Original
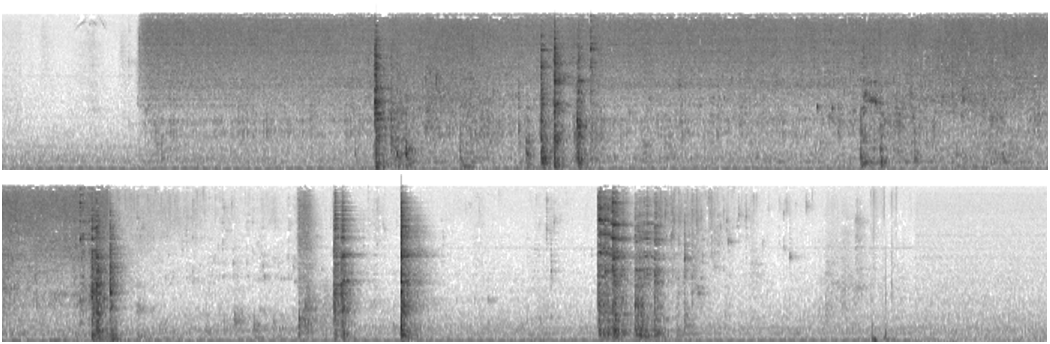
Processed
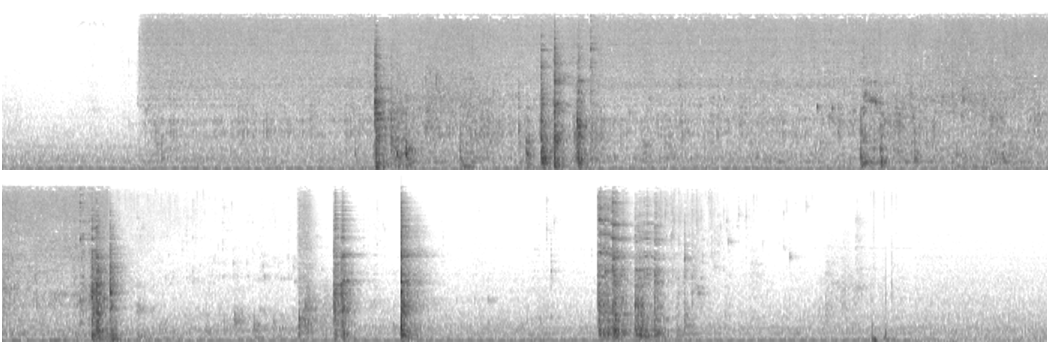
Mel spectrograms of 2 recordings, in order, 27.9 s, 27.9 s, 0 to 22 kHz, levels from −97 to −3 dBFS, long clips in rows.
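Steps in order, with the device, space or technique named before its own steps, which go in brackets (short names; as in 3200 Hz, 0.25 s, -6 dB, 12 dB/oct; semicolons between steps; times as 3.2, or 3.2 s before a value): through cloth (high shelf 2200 Hz -16.5 dB); gain -4.5 dB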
